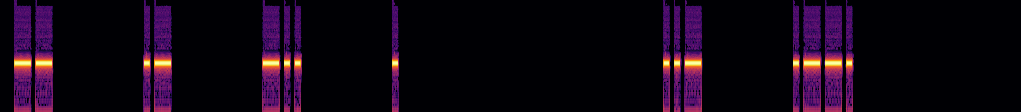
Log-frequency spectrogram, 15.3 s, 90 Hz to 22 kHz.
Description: Morse code, heard as a keyed tone, about 15 wpm, spaced as for 5 wpm, 1000 Hz. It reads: MADE UP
